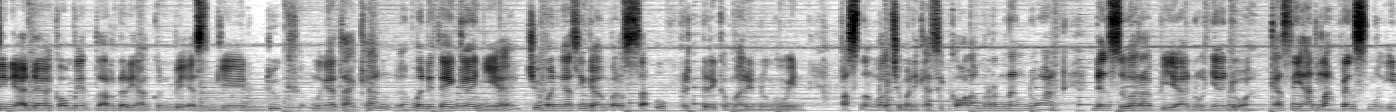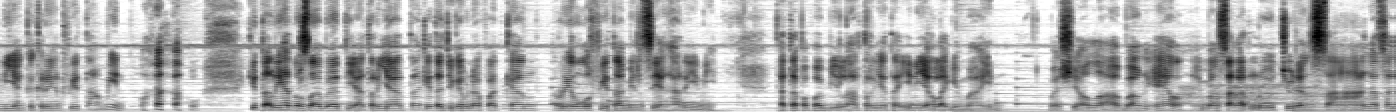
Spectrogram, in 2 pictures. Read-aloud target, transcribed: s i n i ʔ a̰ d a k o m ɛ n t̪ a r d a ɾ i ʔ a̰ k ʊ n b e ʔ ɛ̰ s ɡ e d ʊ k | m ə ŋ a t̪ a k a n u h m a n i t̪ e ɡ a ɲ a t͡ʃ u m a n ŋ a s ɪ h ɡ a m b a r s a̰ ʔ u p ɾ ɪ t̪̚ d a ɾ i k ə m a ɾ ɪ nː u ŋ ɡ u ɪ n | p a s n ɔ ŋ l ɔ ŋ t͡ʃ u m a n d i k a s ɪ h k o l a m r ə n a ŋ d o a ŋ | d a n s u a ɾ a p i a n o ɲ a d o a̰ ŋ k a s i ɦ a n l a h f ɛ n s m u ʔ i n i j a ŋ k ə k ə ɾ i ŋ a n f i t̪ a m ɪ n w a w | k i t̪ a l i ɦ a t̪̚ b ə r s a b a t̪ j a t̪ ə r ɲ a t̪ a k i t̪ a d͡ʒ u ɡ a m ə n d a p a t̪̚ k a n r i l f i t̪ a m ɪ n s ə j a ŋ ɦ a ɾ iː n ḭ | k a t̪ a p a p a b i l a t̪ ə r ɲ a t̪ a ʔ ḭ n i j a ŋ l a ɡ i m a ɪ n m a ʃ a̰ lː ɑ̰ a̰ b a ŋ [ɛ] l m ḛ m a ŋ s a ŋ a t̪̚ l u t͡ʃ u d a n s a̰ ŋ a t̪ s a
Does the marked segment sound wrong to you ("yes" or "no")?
no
